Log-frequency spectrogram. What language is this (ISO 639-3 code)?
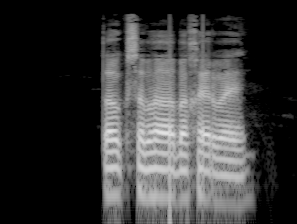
xhe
